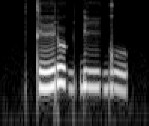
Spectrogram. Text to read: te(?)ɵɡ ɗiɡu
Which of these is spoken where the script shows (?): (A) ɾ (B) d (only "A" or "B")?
A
